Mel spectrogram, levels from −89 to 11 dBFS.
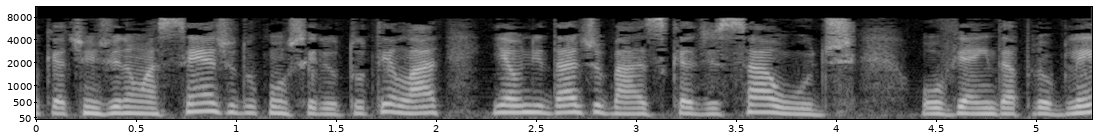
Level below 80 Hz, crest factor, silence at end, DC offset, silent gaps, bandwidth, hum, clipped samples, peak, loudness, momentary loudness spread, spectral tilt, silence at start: -52 dBFS; 14 dB; 0 s; under 0.1%; none; 8 kHz; none; under 0.1%; -4 dBFS; -18 LUFS; 4 LU; -4.5 dB/octave; 0 s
